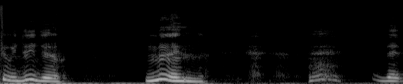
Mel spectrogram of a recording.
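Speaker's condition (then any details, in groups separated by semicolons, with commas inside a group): Cerebral palsy; has two wheelchairs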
